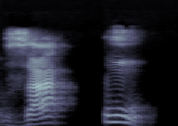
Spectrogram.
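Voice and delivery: "za-u" slowly, in two beats; split into syllables. Shown as a demonstration. Teacher showing each vowel's syllable, "za-u" slowly split in two. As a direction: separate "za" from "u" in "za-u". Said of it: "cada um numa sílaba diferente".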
